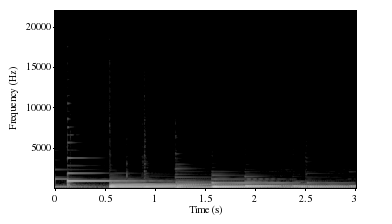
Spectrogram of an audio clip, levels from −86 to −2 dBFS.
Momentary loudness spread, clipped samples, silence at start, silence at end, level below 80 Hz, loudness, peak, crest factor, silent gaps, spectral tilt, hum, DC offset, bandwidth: 8 LU; under 0.1%; 0 s; 0 s; -70 dBFS; -32 LUFS; -18 dBFS; 14 dB; none; -9.5 dB/octave; none; under 0.1%; 6 kHz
